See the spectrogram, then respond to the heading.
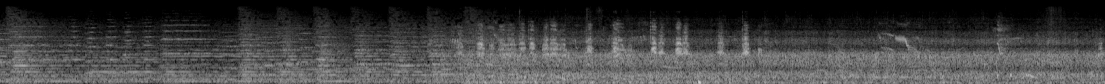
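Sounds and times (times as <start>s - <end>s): ducks quacking: 4.2s - 11.0s
high bird chirps: 8.8s - 9.3s.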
